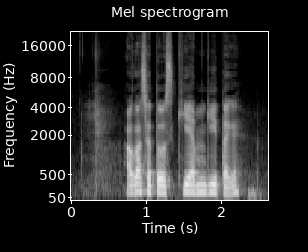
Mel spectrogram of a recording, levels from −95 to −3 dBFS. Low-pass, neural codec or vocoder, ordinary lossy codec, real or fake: none; none; none; real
